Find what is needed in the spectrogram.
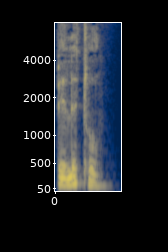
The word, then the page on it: belittle: British English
